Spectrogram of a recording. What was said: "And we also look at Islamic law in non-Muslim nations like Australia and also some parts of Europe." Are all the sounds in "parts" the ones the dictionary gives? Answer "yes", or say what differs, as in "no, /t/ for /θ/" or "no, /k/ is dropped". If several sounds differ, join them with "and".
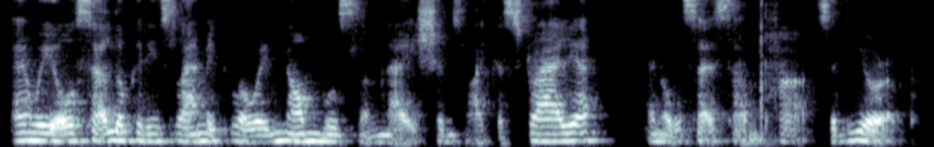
yes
